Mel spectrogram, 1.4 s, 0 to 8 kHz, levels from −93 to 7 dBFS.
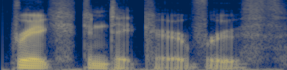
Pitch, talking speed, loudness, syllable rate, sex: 95 Hz, 250 wpm, -23 LUFS, 5.4 syllables/s, male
